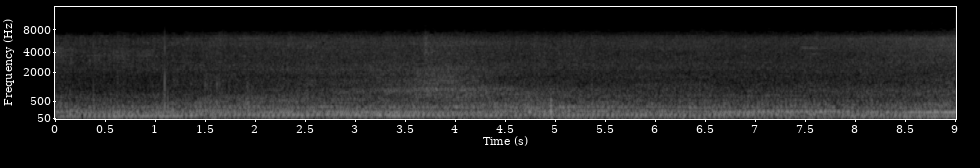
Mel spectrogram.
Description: 2004 ford territory AWD front left knocking sound and problem.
